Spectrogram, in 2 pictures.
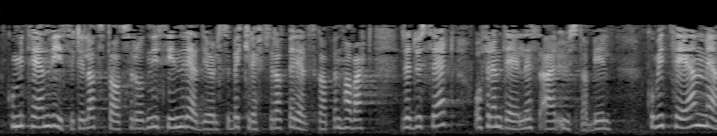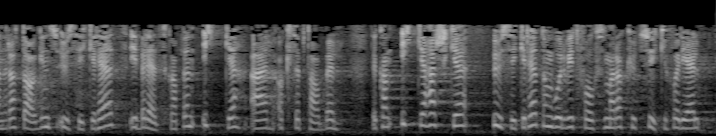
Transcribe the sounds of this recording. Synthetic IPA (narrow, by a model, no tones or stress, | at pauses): kʰʊmɪt̪ʰeːənʋiːsəʈɪlɑt̪st̪ɑːt̪sɾoːd̪n̩ɪsɪnɾeːd̪jøːɾəlsəbəkʰɾɛft̪əɾɑt̪̚bəɾeːd̪skɑːpənɦɑɾʋæʈːɾɛd̪ʉseːʈɔfɾɛmd̪eːləsæ̰ɾʔʉːst̪ɑbiːl | kʰʊmɪt̪ʰeːənmeːnəɾɑt̪̚d̪ɑːɡənsʉːsɪkəɾheːt̪ɪbəɾeːd̪skɑːpənɪkːəʔæɾɑ̰ksɛpt̪ʰɑːbəl | d̪̥ɛkʰɑnɪkːəɦæʂkə | ʉːsɪkəɾheːt̪ɔmʋʊɾʋɪt̪ːfɔlksɔmæɾɑkʰʉt̪ːsyːkəfɔɾjɛlp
